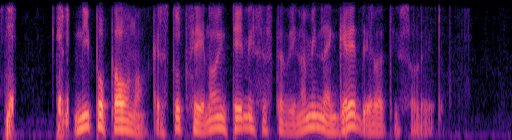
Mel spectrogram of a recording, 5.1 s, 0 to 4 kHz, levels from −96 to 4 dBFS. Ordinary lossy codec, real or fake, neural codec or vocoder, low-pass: Opus, 24 kbps; fake; codec, 24 kHz, 3 kbps, HILCodec; 3.6 kHz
